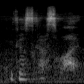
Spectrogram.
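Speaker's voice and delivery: breathy hushed aside; whisper. Real, not acted. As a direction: drop to a whisper for the reveal. Secret aside in a rant.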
